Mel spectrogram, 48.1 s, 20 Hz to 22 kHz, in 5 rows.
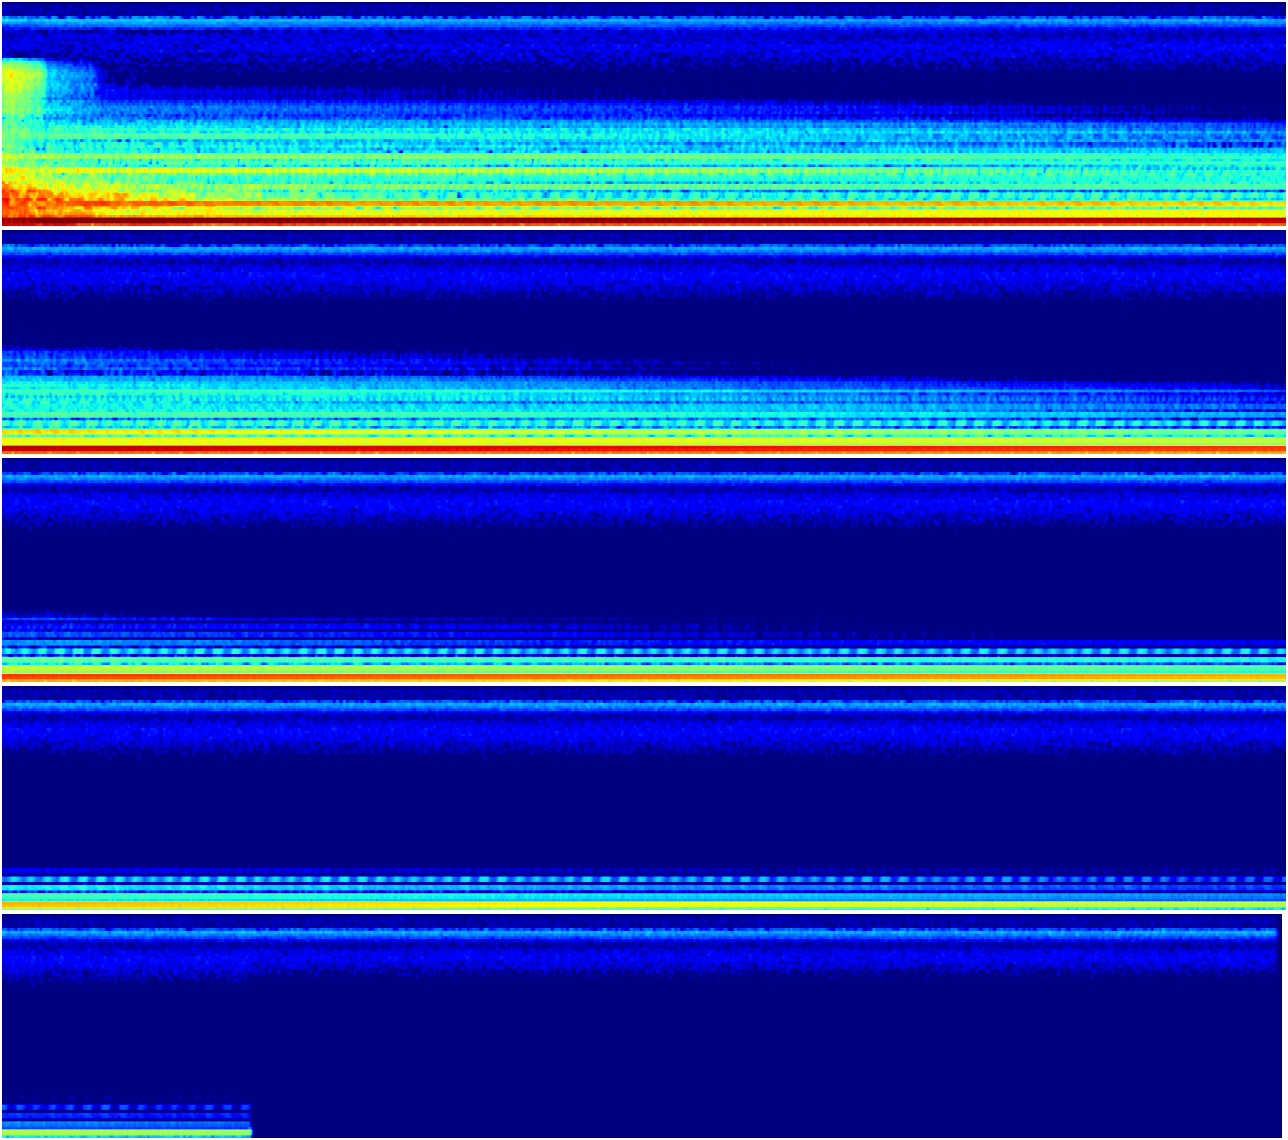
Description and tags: Drone 1 Low
Just a cool fade-out for a project I was working on. Stringish, with a lot of reverb. Pitch-shifted down an octave. A D note.
D, Drone, Fade, Fade-Out, Note, Out, Pad, Synth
